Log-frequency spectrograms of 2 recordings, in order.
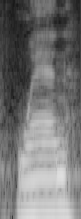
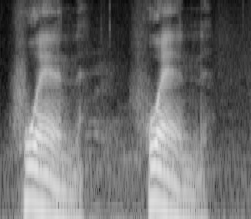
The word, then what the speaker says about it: when: Well, if I'm looking at it, I see that it's got an H in there that doesn't make any sound. It's silent. That's tricky. If it was spelled W-E-N, when, that would be great.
